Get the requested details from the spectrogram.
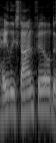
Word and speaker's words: Hailee Steinfeld: is it Hailee Steinfeld? Is that the pronunciation? – I think so. – Yeah, we can fact check that real quick. Yeah, so let's see. Yeah, so she is going to be played. Yep, I was correct.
